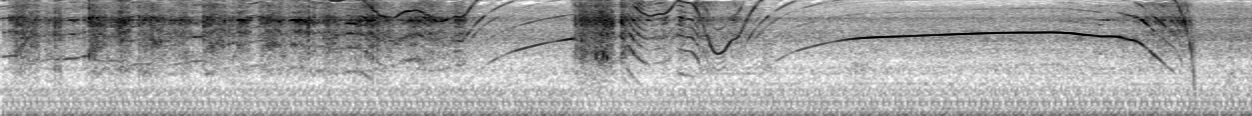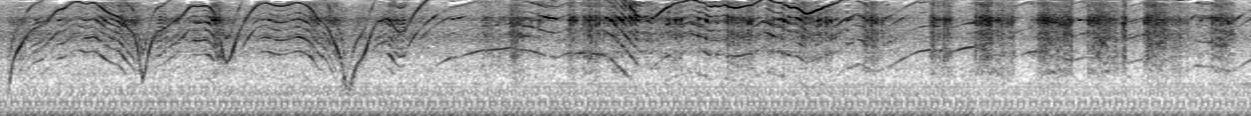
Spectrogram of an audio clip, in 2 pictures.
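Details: NSK Pana Max-style high-speed air-turbine dental handpiece with a carbide bur drilling into a small bolt under light pressure in a home workshop. A continuous high-pitched whine with shifting squeals and chirps over a low hum.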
